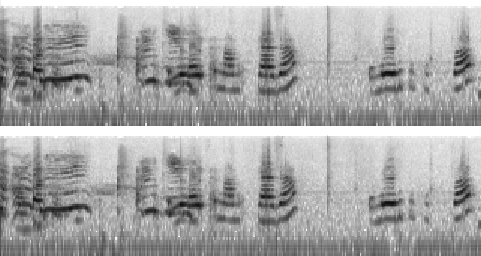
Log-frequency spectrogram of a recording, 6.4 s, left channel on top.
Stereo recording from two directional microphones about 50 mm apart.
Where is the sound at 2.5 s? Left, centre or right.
Centre.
